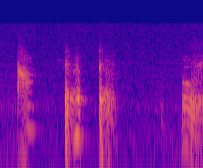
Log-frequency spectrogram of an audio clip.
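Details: Cough.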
